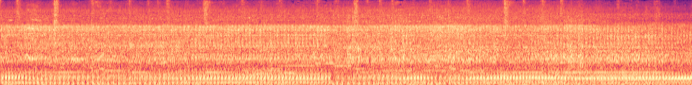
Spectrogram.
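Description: Dirt bike's engine pulling away and accelerating, its pitch climbing as it speeds up, dropping at a gear change about halfway through, then climbing again.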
